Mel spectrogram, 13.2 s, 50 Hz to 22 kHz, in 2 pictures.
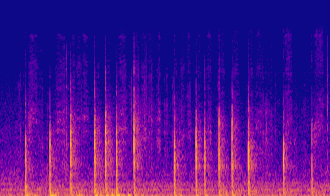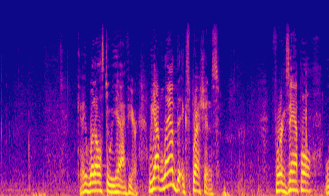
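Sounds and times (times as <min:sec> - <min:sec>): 
writing on a board during a lecture: 0:00.5 - 0:06.6, 0:12.7 - 0:13.1
speech: 0:08.2 - 0:11.1, 0:12.1 - 0:13.1.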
